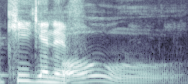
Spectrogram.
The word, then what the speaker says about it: Keoghan: Yeah, it's Keoghan. Yeah, okay, Keoghan. It's spelled in a very weird way. Yeah, it is. It's a weird Irish way. Barry Keoghan is the Joker in the Batman. And Barry Keoghan, if you are not familiar with who Barry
